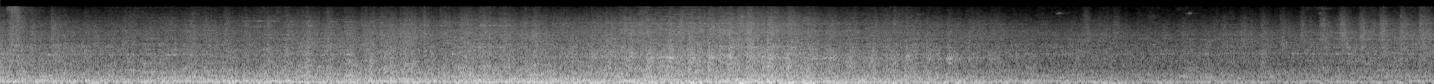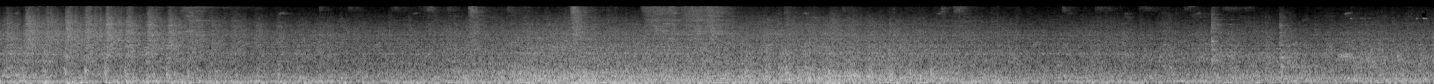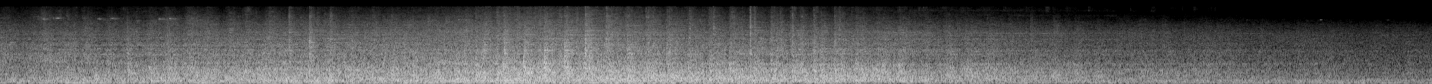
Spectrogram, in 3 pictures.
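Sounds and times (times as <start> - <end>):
freight train rumbling past: 0.0 - 43.0
wheels clicking over rail joints: 21.6 - 39.7.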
